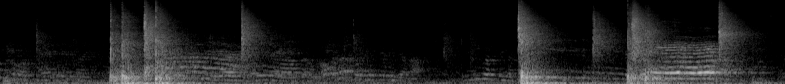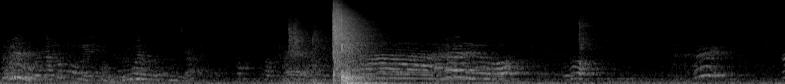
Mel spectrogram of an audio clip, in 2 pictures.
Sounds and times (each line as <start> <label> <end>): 1.1 bamboo swords 2.9
5.2 bamboo swords 7.8
10.7 bamboo swords 12.1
